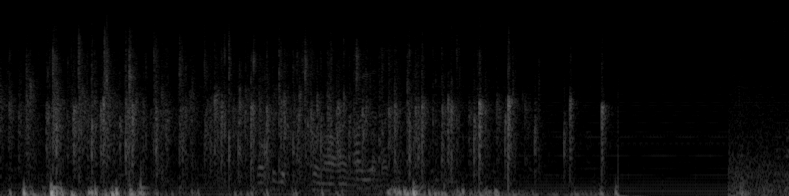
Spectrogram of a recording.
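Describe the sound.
An audience applauds for about six seconds, a dense clatter of many hands mixed with voices, before it cuts off into near silence and a faint hum returns.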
